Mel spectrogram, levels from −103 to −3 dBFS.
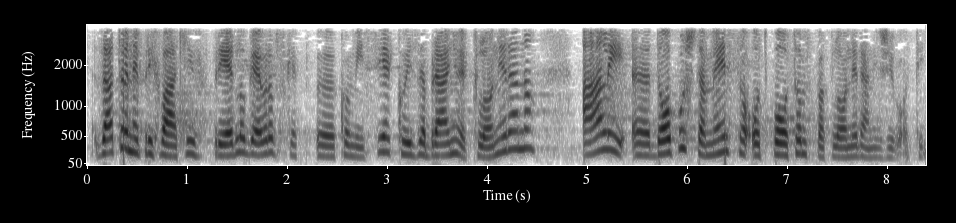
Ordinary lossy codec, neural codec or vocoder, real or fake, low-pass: none; none; real; 3.6 kHz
